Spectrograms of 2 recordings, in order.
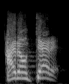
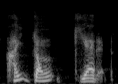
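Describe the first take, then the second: First: Jumps much higher and louder in a hammed-up whine; mock exasperation. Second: Said in the usual way. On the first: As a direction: play it as a joke of being fed up, high and loud. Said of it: "Oh, just kidding". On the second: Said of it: "repeated, second one exaggerated".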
